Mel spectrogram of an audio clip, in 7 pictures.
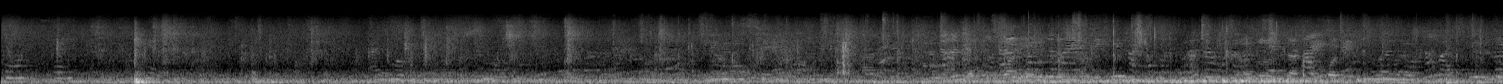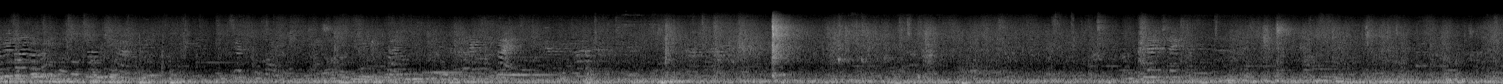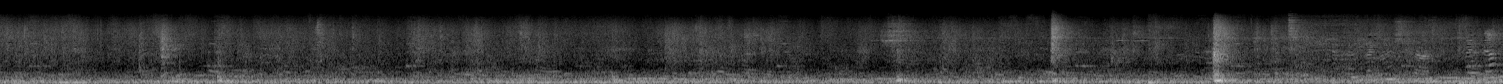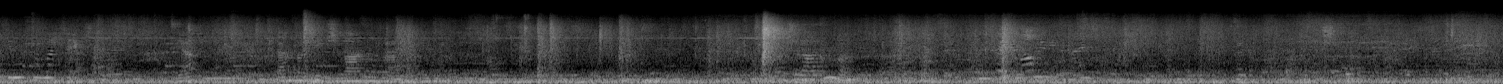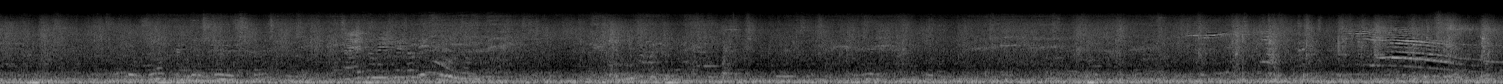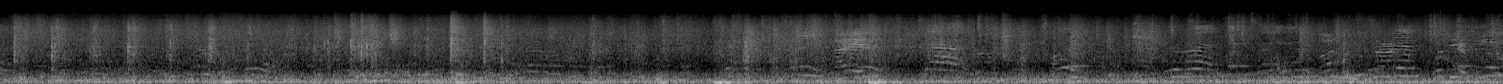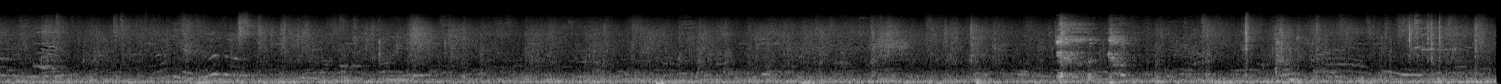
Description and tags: Supermarket-01 (stereo)
the sound of a supermarket
babel, checkout, supermarket, cashout, counter, indoor, stereo, voices, german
